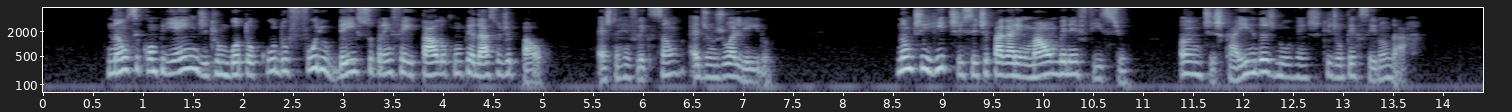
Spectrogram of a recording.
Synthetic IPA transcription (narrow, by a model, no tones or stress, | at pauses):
nɐ̃w̃sɪkõmpɾiẽnd͡ʒɪkɪũbot̪okud̪ʊfuɾiʊbejsʊpɾɐĩfejt̪alʊkõũped̪asʊd͡ʒɪpa̰w | ɛ̰ʃt̪ɐɦefleksɐ̃w̃ɛ̰d͡ʒɪũʒuaʎejɾʊ̰ | nɐ̃w̃t͡ʃːɦit͡ʃɪʃsɪt͡ʃɪpaɡaɾẽj̃mawũbenefisjʊ | ɐ̃nt͡ʃɪʃkaiɾd̪ɐʒnuvẽj̃skɪd͡ʒɪũt̪eχsejɾʊɐ̃nd̪a̰ɾ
